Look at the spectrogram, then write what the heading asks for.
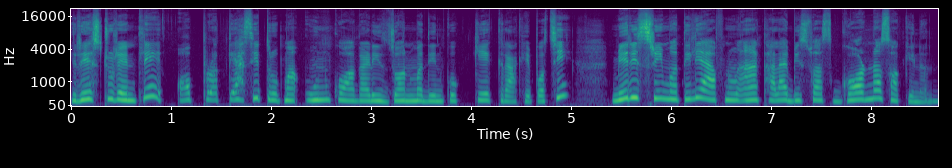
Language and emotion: Nepali, surprised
